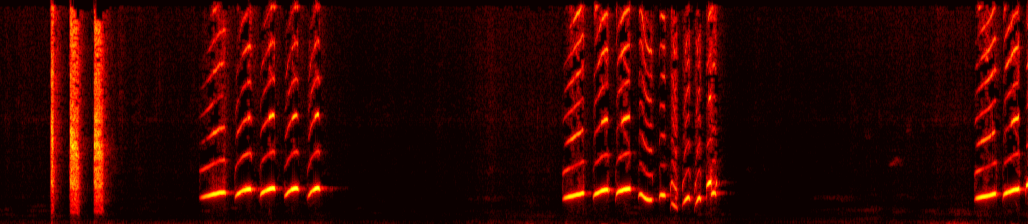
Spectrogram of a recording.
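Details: Female white-rumped shama calling for the male: three harsh rasping bursts, then runs of six or seven quick identical whistled notes repeated in series, one ending in twisting chattery notes. Faint low background noise.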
